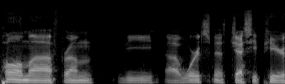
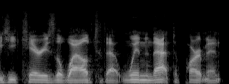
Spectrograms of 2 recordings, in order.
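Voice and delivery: ordinary talk, nothing marked

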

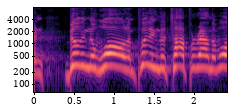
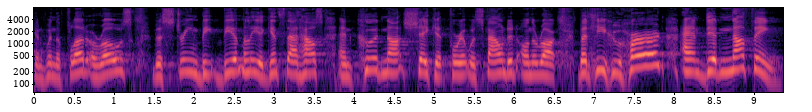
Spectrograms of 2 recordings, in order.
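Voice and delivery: scripture reading; 4 semitones lower than usual. Acted. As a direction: read the passage low and measured like from the pulpit. Reads scripture before sermon.

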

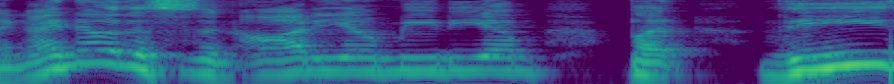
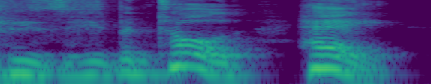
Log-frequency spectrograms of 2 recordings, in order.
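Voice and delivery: ordinary talk, nothing marked

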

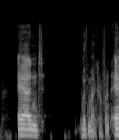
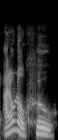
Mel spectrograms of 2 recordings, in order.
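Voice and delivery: usual speaking voice

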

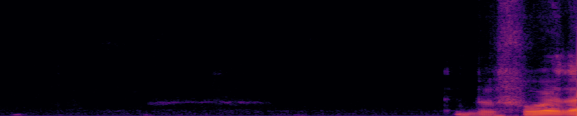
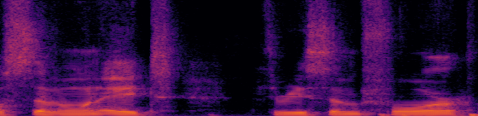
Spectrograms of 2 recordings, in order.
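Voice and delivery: ordinary delivery

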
